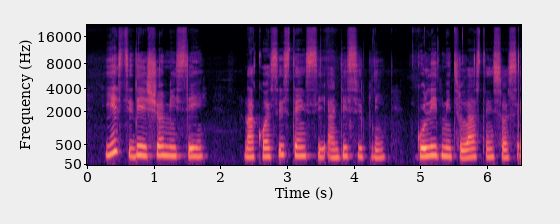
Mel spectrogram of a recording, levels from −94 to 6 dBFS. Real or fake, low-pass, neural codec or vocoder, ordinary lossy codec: real; none; none; none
